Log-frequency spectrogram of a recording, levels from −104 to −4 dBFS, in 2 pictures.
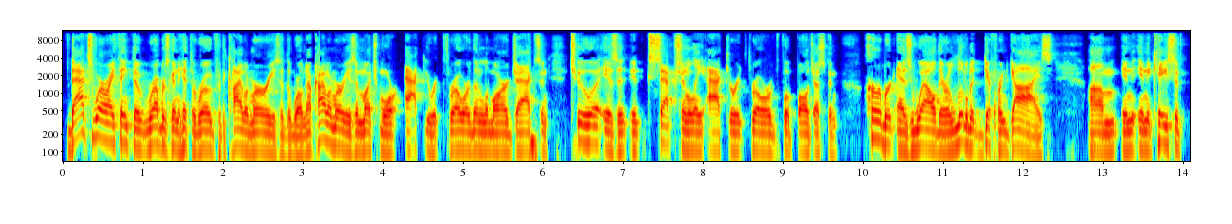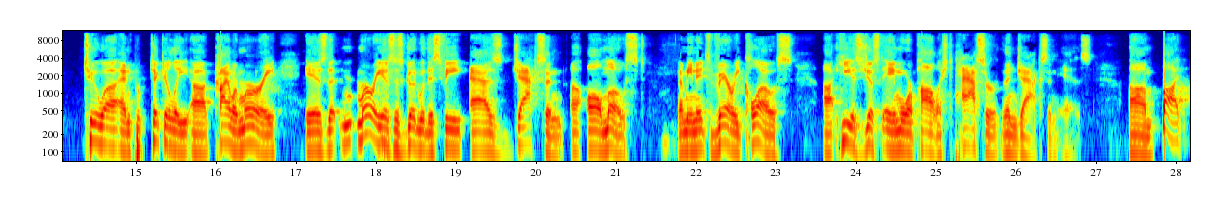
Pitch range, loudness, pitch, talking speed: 105-125 Hz, -19 LUFS, 110 Hz, 200 wpm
